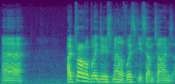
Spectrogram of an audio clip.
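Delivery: usual speaking voice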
